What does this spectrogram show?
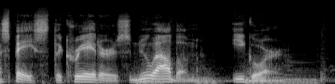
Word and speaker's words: IGOR: about Tyler comma space the creator's new album igor pronounced EEE - Geor now Tyler the creator made this big old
